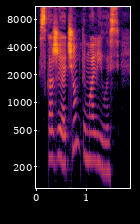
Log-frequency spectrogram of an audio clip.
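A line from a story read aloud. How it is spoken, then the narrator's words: Quiet, sympathetic question. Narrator (Russian): тихо спросила подругу, чувствуя ее молчаливое горе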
